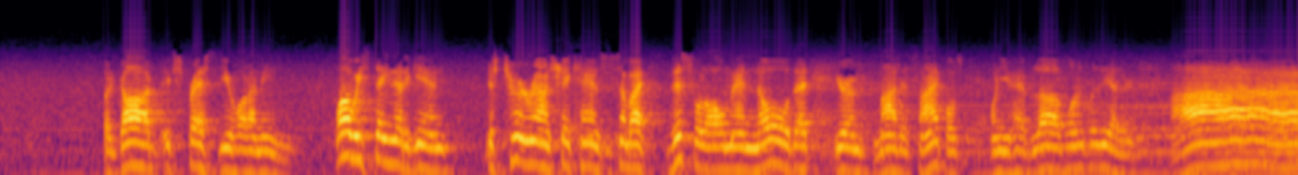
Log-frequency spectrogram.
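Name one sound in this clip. A man preaches with animation through a microphone, with pauses between phrases.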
